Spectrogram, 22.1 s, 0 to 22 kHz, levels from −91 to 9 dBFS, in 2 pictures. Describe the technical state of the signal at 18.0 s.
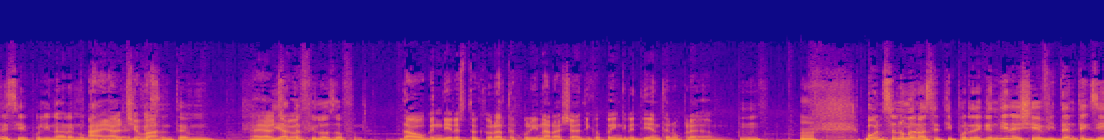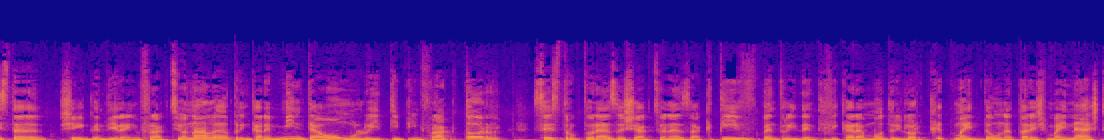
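At 18.0 s the signal carries mains buzz, present across the whole clip rather than starting or stopping near that moment. Sharp switching spikes, such as those from a dimmer, rectifier or unshielded lead, are entering the path twice per cycle of a 60 Hz supply, spreading harmonics of 60 Hz up into the several-kilohertz range. The result is a steady, raspy buzz sitting roughly 35 dB below the programme level.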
